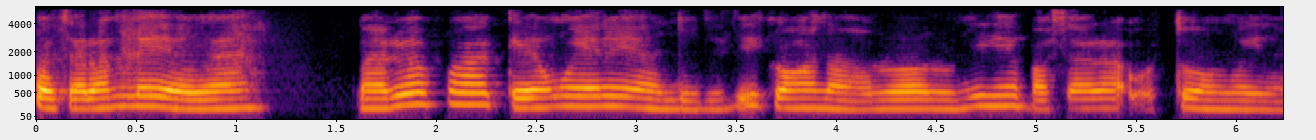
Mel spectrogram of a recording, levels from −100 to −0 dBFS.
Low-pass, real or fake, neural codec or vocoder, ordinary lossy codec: 5.4 kHz; fake; codec, 16 kHz, 2 kbps, FunCodec, trained on Chinese and English, 25 frames a second; none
